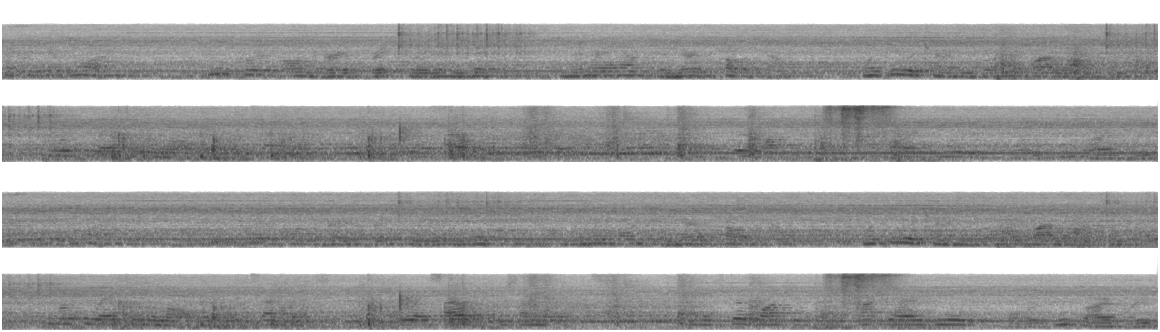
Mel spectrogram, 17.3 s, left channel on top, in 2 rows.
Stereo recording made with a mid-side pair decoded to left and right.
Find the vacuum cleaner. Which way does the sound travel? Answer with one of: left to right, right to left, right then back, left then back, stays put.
right to left.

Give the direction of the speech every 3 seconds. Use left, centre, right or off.
left, left, centre, right, right, right.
